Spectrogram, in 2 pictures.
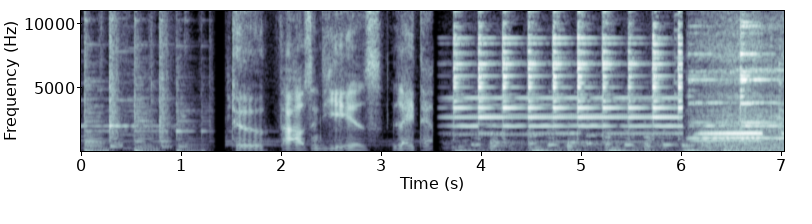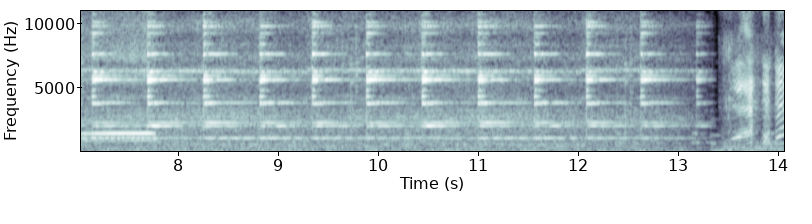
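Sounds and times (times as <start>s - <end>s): high chime repeating: 3.6s - 13.4s
rhythmic clatter: 3.6s - 14.0s
two-note horn blasts: 4.9s - 12.7s.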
